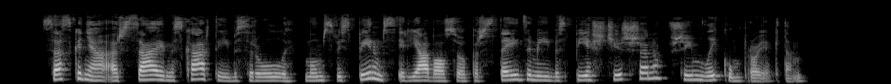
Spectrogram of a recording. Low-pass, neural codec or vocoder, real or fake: 10.8 kHz; none; real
